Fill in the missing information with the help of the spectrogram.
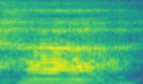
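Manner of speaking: gentle voiced sigh, left to run out; released sigh. Shown as a demonstration. Teacher showing sighing until breath runs out, gentle released sigh. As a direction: sigh out easily without pushing. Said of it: "let it out on a sigh".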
